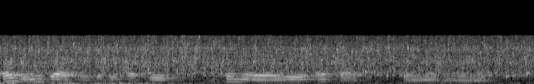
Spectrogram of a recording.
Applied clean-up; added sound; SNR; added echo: none; Stream; 2 dB; reverberation time 0.6 s.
